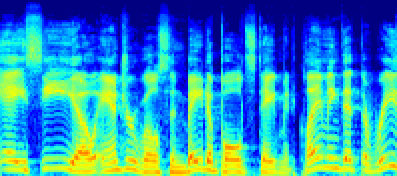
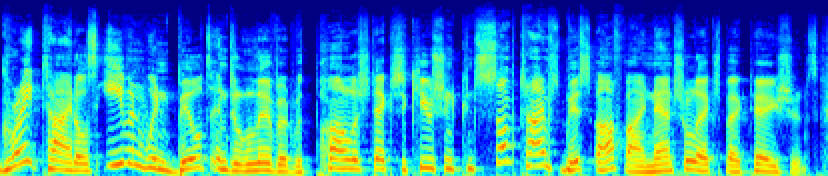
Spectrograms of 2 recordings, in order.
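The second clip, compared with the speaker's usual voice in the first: refined English corporate-spokesman tone. Acting out a company CEO's statement, in your best CEO voice. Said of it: "in my best C E O voice".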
